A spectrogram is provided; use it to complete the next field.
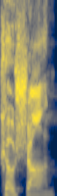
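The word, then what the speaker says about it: Cochon: It's Koshan. It's pronounced Koshan?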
